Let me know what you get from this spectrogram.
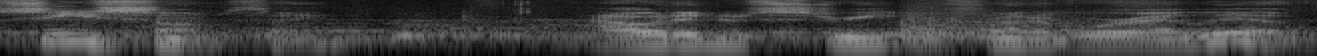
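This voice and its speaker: Music plays in the background and the room echo is audible as a man with an American accent speaks at a fairly high pitch. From Chicago, US Midwest. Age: 80s+. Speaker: program member sharing memories. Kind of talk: personal reminiscence speech. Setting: birthday gathering at a center. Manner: halting, many filler uhs.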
